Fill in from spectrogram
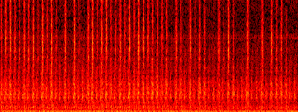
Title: subaru impreza sti стук двигателя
